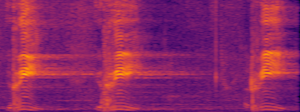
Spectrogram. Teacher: ketika ron-nya berbaris bawah, ah maka ro itu dibaca tipis.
